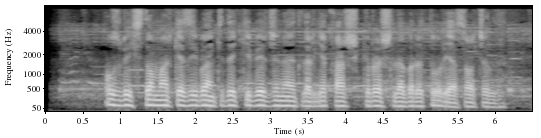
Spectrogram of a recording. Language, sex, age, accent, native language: Uzbek, male, 30-39, Farg'ona, Uzbek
